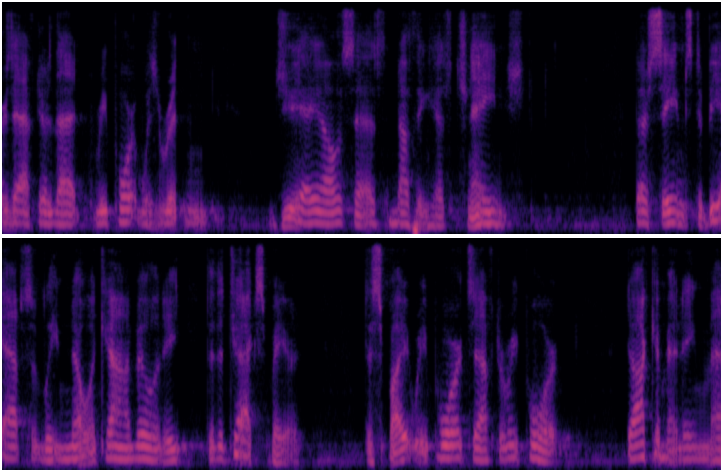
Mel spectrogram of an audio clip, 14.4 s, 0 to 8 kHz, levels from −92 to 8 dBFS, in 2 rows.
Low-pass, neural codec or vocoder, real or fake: 7.2 kHz; codec, 24 kHz, 0.9 kbps, WavTokenizer, small release; fake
